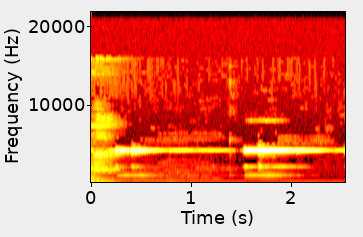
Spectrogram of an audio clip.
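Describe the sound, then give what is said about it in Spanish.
A phone's electronic chime rings out in bright, sustained tones that slowly fade, repeating about three times over a low, steady background hum. “Te enseño a usar tu teléfono, güey.”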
